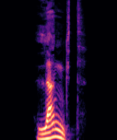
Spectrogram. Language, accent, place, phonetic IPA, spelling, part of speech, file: German, Germany, Berlin, [laŋt], langt, verb, De-langt.ogg
- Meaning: inflection of langen: 1. third-person singular present 2. second-person plural present 3. plural imperative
